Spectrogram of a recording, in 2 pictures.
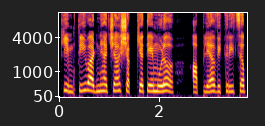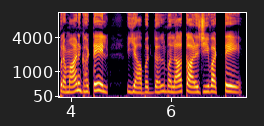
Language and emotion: Marathi, fearful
